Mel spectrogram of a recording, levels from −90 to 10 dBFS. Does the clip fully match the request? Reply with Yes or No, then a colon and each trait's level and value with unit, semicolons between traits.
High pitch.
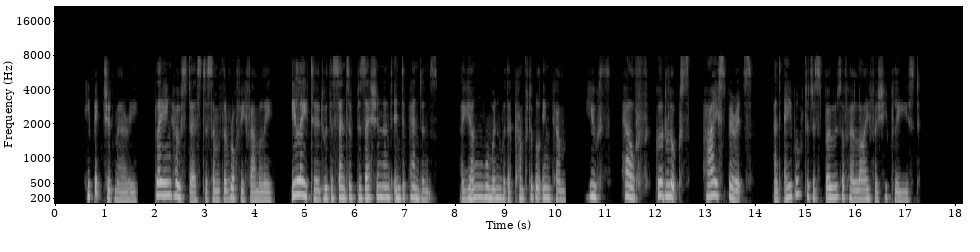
Yes: high, 200 Hz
